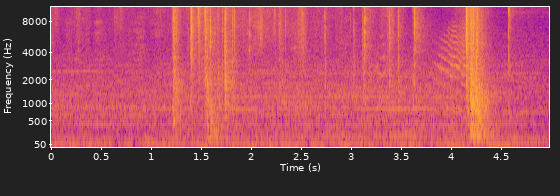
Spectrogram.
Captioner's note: hands thudding; door slamming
